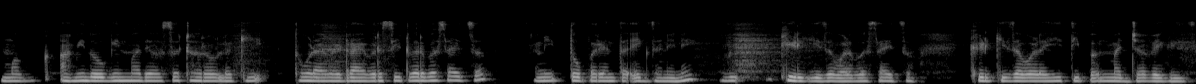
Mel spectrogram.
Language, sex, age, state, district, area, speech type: Marathi, female, 18-30, Maharashtra, Ahmednagar, urban, spontaneous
